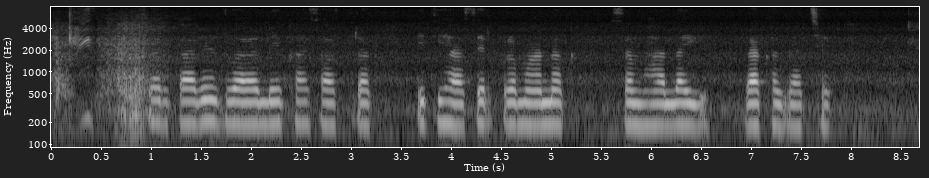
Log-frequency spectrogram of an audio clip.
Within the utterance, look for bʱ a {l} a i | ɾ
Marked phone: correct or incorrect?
correct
